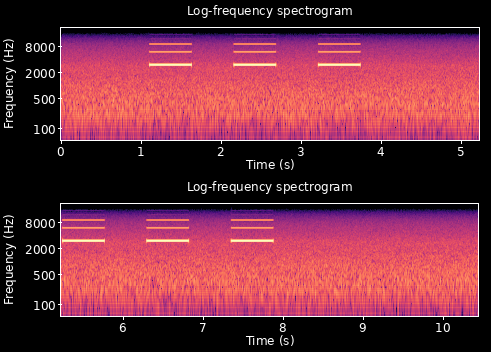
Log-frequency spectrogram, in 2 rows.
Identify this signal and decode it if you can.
Alarm pattern, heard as an alarm's beeps, played twice, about 3050 Hz. Temporal three. Smoke or fire, evacuate.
